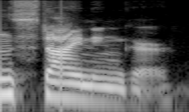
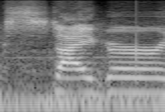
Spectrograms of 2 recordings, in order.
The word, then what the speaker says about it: Steininger: last name steininger steininger there's a lot of extra syllables that i know i never say i think i call you like steiger and steininger now that i'm married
